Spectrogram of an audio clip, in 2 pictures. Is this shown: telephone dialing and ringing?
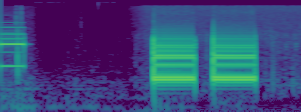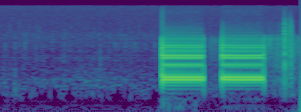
yes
